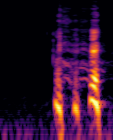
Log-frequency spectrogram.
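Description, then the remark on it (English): A dog barks three times in quick succession, short sharp yelps with the last bark loudest, after a moment of silence. “The dogs are telling me that it's time to shut it down.”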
